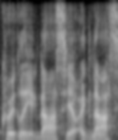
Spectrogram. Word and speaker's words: Quiggle Ignacio: along the lines of this then because everything we're talking about, guys, by the way, of Quiggle Ignacio, is that how you Yes.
